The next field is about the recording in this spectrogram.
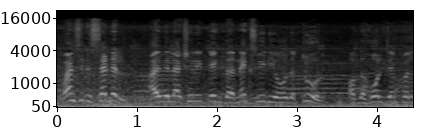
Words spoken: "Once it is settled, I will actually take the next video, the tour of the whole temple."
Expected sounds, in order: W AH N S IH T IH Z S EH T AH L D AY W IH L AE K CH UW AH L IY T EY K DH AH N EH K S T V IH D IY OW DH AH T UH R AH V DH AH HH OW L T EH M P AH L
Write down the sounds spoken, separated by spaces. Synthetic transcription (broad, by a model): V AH N S IH T IH Z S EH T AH L AY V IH L AE K CH UW AH L IY T EY K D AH N EH K S T V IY D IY OW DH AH T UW R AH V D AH HH OW L T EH M P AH L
